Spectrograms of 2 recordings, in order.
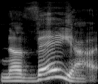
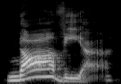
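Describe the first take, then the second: First: The stress is not on the first syllable. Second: The stress is on the first syllable. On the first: The speaker calls it wrong. "Navea is how some people pronounce this" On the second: The speaker calls it right. "she puts her emphasis on the na"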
